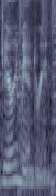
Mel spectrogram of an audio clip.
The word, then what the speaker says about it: gerrymandering: supposed to be pronounced gary mandarin with a hard g sound my real name is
